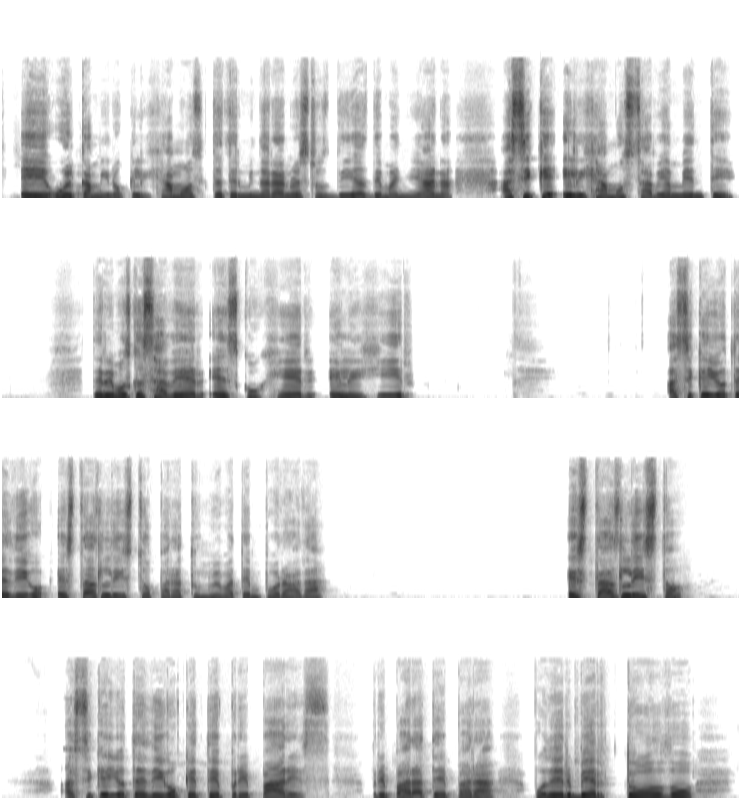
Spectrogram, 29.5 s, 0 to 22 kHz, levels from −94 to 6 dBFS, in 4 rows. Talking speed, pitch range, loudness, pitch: 95 wpm, 195-235 Hz, -20 LUFS, 215 Hz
